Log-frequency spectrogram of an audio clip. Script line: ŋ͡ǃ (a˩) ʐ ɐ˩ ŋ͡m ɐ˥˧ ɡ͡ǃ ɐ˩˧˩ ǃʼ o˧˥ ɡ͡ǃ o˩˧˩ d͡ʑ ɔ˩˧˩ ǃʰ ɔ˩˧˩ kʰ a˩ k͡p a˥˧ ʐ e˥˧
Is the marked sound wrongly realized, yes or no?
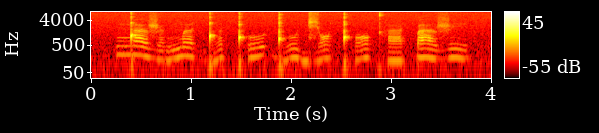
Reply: yes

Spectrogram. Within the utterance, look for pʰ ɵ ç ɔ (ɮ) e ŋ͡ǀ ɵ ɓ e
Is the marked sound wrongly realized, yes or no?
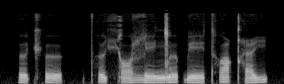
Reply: no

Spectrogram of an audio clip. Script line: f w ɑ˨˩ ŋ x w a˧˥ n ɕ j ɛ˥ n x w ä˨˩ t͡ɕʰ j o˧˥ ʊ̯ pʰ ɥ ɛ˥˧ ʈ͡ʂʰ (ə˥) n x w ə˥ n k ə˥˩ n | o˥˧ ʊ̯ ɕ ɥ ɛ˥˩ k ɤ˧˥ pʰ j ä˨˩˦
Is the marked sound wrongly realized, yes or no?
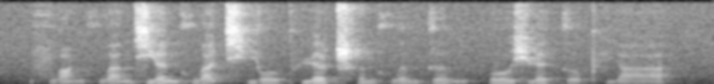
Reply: yes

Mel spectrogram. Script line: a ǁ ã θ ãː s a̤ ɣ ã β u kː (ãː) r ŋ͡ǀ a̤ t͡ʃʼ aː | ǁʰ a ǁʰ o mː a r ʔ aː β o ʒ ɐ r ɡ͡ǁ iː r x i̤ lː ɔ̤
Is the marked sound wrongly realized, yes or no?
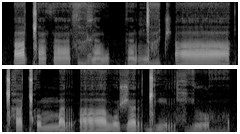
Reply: yes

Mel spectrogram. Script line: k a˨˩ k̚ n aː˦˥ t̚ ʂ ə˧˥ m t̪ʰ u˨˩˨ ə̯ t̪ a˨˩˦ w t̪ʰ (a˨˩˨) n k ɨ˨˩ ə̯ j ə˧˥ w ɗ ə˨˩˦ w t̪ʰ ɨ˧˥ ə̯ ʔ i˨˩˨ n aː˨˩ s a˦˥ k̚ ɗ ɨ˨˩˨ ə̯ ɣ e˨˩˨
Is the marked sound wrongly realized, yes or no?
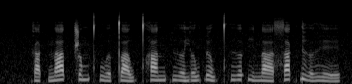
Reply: yes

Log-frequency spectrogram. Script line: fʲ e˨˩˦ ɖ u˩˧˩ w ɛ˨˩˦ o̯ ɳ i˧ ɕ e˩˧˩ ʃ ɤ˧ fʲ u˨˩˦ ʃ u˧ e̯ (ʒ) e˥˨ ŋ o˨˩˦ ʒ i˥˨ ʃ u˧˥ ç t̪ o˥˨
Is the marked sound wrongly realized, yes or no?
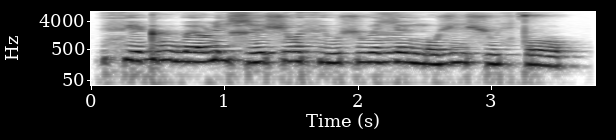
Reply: yes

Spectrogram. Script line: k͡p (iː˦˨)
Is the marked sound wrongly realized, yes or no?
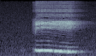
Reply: no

